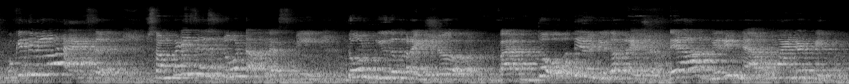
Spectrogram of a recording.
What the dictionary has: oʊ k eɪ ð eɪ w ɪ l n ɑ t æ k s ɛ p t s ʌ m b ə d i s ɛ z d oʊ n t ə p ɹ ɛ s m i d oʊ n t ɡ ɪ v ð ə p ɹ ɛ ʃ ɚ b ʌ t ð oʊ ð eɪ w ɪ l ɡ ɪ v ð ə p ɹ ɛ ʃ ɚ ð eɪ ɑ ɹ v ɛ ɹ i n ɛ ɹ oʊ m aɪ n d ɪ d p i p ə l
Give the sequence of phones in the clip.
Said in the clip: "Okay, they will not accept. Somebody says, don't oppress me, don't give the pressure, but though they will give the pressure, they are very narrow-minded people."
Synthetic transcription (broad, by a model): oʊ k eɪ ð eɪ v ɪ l n ɑ t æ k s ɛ t s ʌ m b ə d i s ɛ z d oʊ n t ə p ɹ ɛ s m i d oʊ n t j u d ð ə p ɹ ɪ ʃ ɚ b ʌ t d oʊ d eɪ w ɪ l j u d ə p ɹ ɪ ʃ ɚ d eɪ ɑ ɹ v ɛ ɹ i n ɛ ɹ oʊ m aɪ n d ɪ d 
